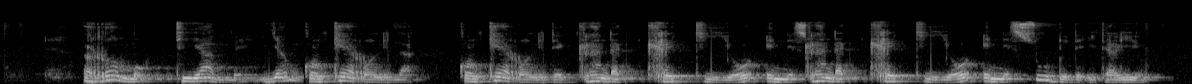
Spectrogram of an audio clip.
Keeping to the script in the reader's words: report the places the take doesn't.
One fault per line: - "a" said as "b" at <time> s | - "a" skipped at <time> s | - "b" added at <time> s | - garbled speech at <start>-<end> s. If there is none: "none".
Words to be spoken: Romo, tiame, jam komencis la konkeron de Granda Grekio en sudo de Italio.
- "komencis" said as "konkeron" at 3.1 s
- "Granda Grekio en" added at 8.1 s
